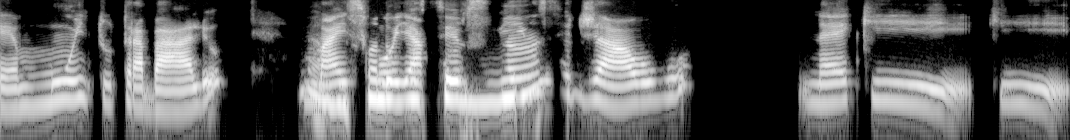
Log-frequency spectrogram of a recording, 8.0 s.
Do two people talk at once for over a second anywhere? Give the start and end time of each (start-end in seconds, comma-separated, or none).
2.3-4.2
